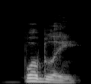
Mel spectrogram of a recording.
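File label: "wobbly", Australian English; pronunciations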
